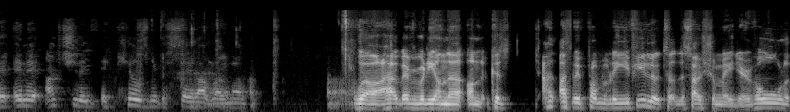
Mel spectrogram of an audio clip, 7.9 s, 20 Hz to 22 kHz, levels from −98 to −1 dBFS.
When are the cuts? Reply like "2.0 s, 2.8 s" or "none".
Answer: 5.7 s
